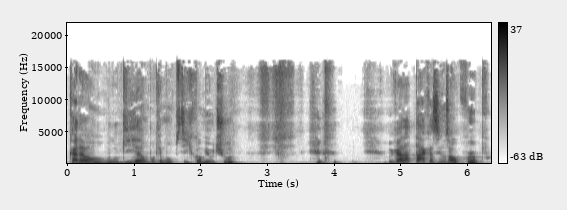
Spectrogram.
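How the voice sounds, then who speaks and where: Brazilian man, fairly high voice, rambling comedic commentary, swears a lot. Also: steady tone, moderate pace, darkish tone, slightly rough. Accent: Brazilian Portuguese. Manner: rambling, profane, jokey storytelling. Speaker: vlogger. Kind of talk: comedic reality-show commentary.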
